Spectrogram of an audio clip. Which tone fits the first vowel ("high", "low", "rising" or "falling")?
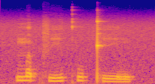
high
